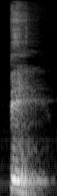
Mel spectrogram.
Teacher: um lábio o lábio superior precisa encostar no inferior para que a pronúncia do fonema P ocorra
